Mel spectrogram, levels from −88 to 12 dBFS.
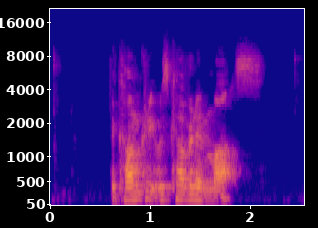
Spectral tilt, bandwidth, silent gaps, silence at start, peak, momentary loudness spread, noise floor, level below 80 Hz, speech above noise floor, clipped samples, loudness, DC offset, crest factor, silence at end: -5 dB/octave; 11 kHz; none; 0.65 s; -4 dBFS; 15 LU; -73 dBFS; -68 dBFS; 49 dB; under 0.1%; -24 LUFS; under 0.1%; 22 dB; 0.45 s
